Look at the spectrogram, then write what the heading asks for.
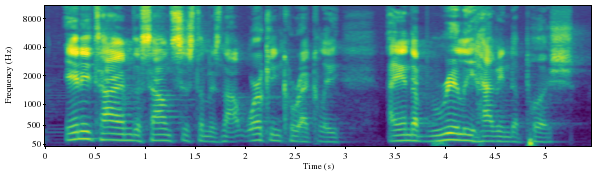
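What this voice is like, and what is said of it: Strained, hoarse voice. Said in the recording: “losing my voice ... my voice is all fucked up”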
